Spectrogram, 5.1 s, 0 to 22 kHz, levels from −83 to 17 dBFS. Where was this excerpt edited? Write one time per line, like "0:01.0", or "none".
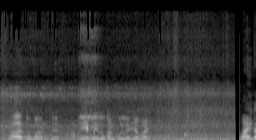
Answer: none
